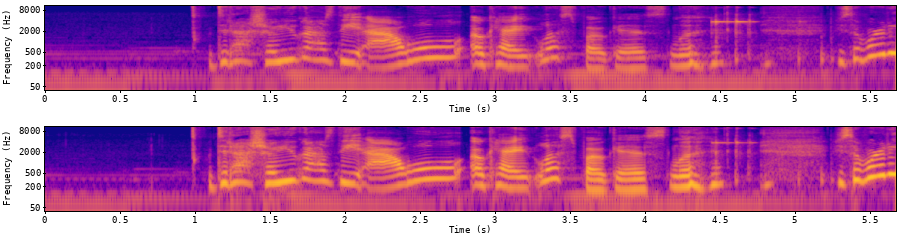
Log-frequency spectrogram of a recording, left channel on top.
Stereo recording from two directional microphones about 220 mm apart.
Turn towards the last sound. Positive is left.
turn(degrees=-45)  # may be behind; listen again after turning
